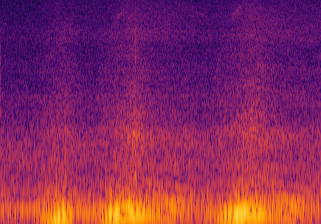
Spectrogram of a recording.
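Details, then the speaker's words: Land Rover Discovery diesel with the wastegate actuator adjusted two turns, heard from inside the cabin: engine surges in waves with a faint high turbo whistle rising on each pull; normal, loud turbo spool. "don't know whether the camera is picking it up but you can hear the turbo in here you can hear that whistling in here as well sounds the nuts man"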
